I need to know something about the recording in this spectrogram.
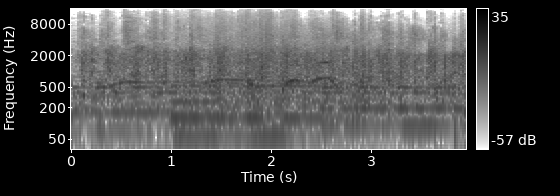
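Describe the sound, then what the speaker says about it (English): An audience at a mayor's summit claps steadily as officials are called up to the stage, the applause sustained and moderately loud over low background hum and tonal room sound. "I noticed they didn't start clapping until Rob Schroeder's name was called"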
